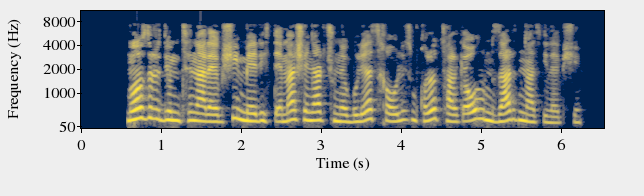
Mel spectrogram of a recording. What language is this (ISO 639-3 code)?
kat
